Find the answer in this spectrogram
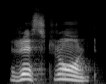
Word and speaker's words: restaurant: Okay, next is restaurant, restaurant. Okay, its correct pronunciation is restaurant, means a place where you can eat a meal.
